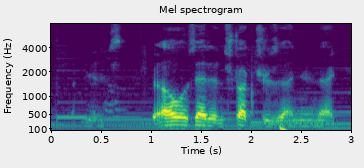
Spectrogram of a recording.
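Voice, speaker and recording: With music in the background, a man with an American accent speaks at a fairly slow pace in a very deep, low pitch with ordinary pitch variation. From upstate New York. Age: 80s+. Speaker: World War II veteran fighter pilot. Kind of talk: interview answer. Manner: hesitant, with frequent fillers.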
